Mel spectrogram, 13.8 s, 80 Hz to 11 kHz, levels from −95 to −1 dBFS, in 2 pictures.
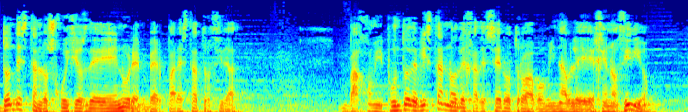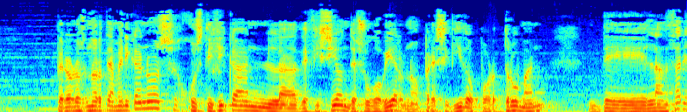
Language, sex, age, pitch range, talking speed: Spanish, male, 40-59, 85-115 Hz, 155 wpm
